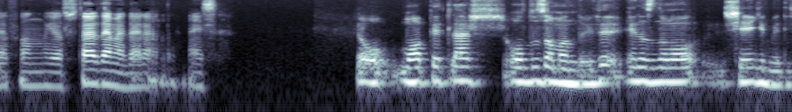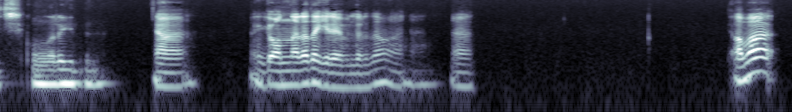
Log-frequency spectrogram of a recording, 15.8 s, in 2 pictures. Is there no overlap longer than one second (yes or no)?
yes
